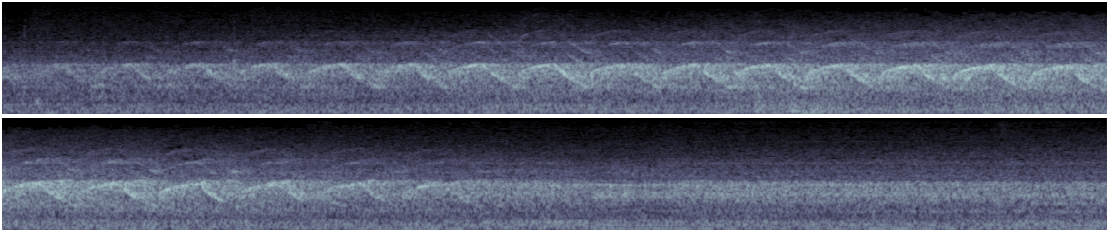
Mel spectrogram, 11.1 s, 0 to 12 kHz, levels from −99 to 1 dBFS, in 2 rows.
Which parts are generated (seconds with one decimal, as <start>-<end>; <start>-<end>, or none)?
8.3-8.9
